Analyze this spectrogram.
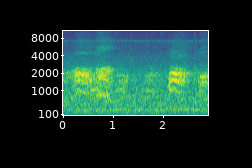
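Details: Great-billed heron (Ardea sumatrana) at Sungei Buloh, Singapore, giving harsh, rasping croaks, a pair of rough caws followed by two more after a short pause, with a faint steady hum behind.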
